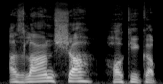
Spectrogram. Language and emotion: Urdu, neutral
